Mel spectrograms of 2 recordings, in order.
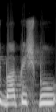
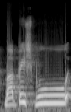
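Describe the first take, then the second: First: Final "बू" kept short; quick reading. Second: Final "बू" drawn out long; wrongly stretched. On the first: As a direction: say it promptly, without dragging "बू". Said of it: "जल्दी से". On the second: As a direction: show the mistake by holding "बू". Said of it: "ऐसे नहीं पढ़ना". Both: Shown as a demonstration.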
